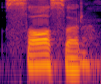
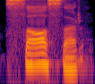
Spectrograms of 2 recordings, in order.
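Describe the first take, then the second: The two takes are said the same way.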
